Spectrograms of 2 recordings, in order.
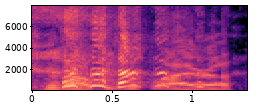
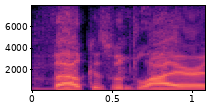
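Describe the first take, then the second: First: Shrill battle cry pitch; high loud shout. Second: Said in the usual way. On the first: Pretend. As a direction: yell it way up high. Player declares, then repeats plainly.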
